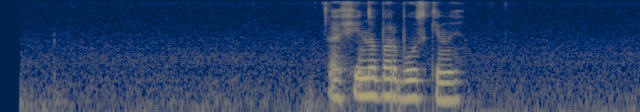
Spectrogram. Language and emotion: Russian, neutral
